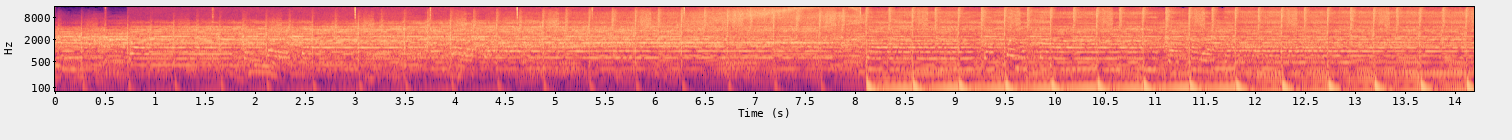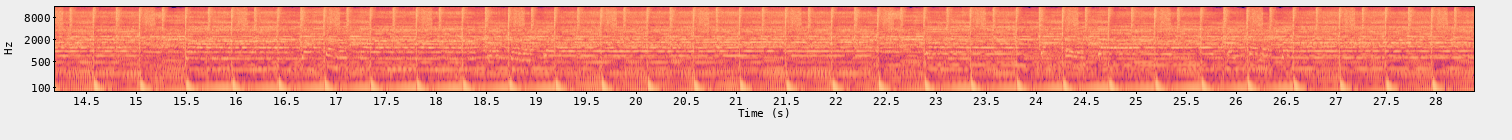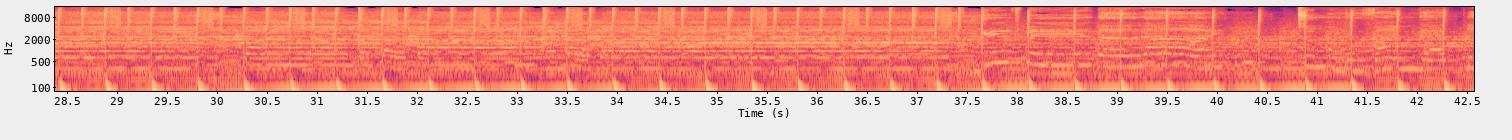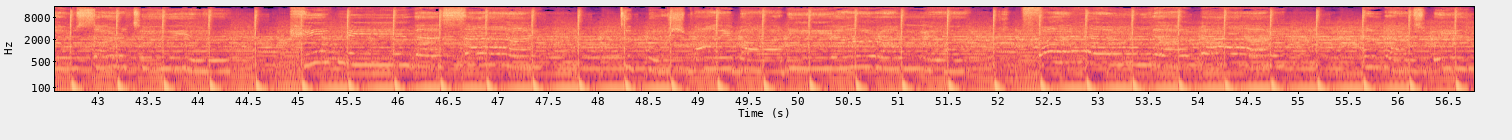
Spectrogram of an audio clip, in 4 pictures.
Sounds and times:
Music: 0.0 - 56.7.

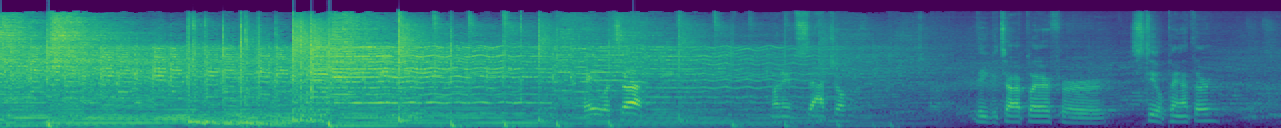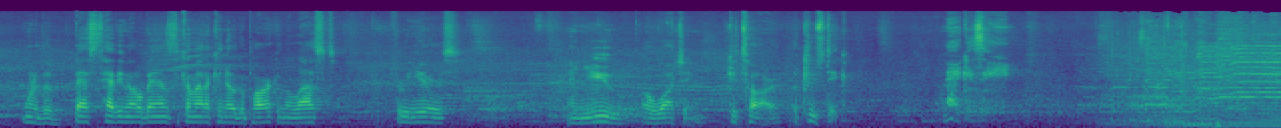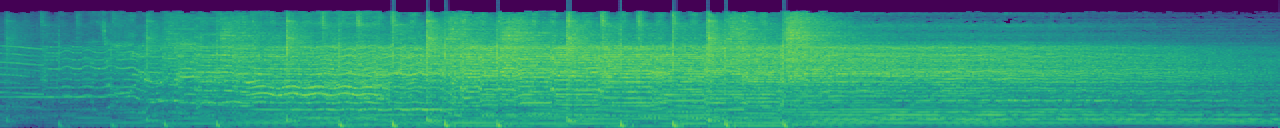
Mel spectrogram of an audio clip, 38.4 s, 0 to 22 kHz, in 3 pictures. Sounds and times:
Speech: 9.7 - 16.2, 16.8 - 17.8, 18.4 - 21.3, 22.2 - 23.0.

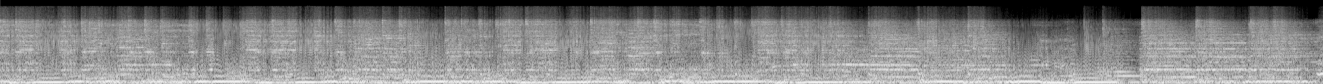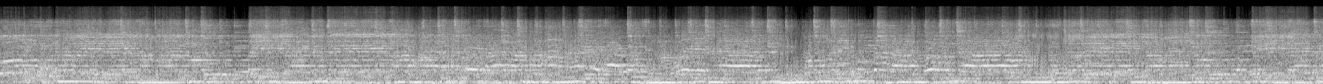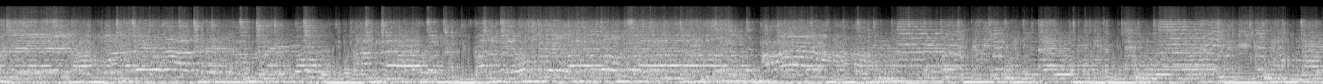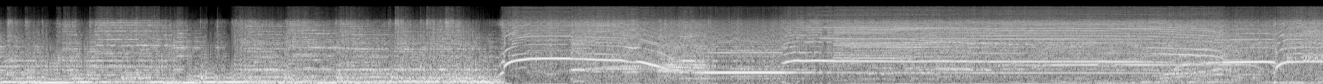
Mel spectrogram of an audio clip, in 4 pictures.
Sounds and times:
Crowd: 0.0 - 52.9
Inside, large room or hall: 0.0 - 52.9
Music: 0.0 - 52.9.

